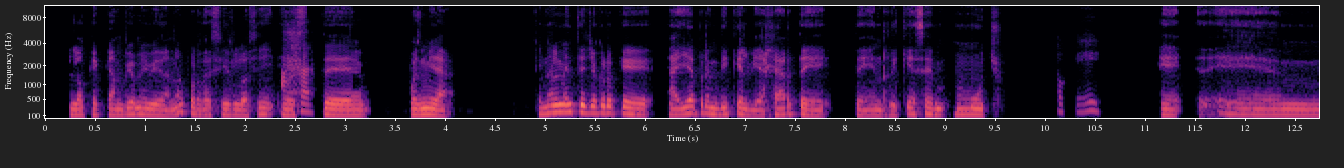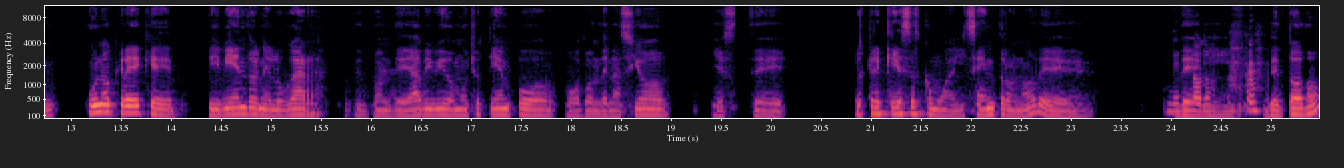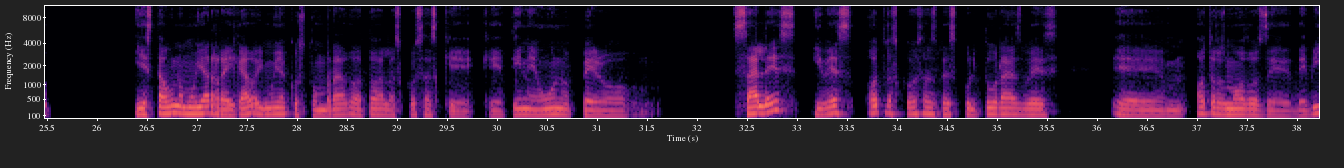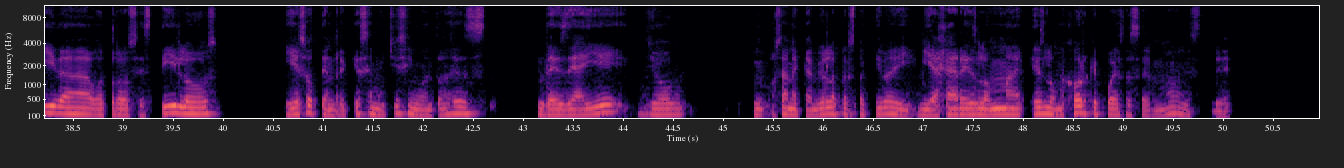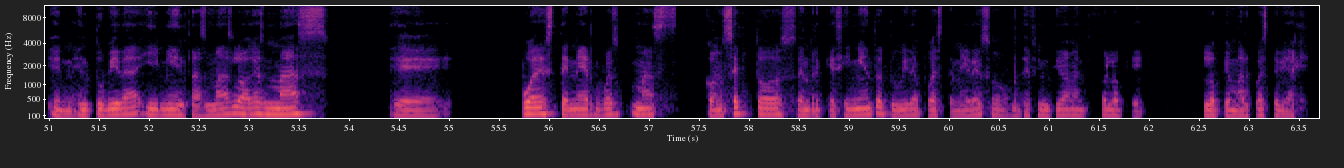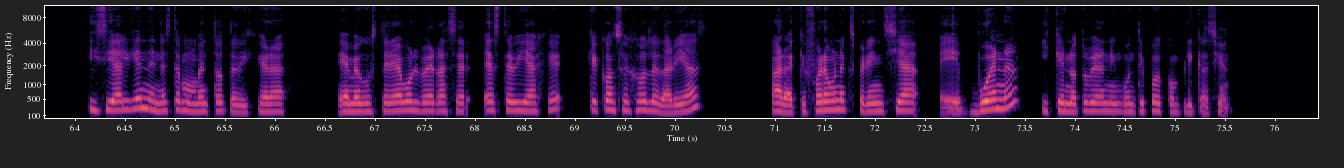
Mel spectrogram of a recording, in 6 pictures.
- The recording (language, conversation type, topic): Spanish, podcast, ¿Qué viaje te cambió la vida y por qué?
- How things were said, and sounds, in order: chuckle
